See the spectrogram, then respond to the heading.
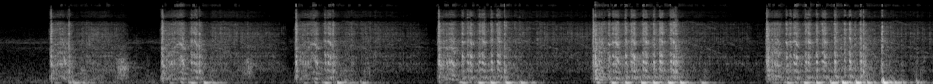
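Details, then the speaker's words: Harley Sportster 883 after jetting the carburetor on the bike, vacuum petcock on, no choke: six short starter cranking bursts, engine turning over without firing, bumped to draw fuel in; starter works normally. "No choke, just gonna bump the starter and see if it'll suck a little fuel in there."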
